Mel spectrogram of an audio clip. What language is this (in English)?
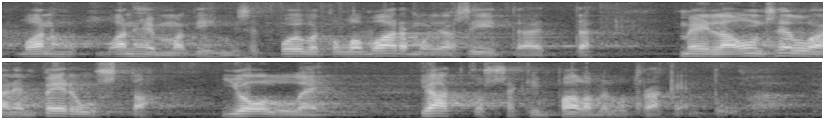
Finnish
